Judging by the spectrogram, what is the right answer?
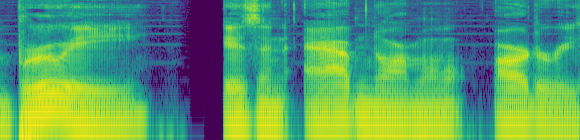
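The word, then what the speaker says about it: bruit: trachea next we have a BRI b r UI t a brewey is an abnormal artery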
